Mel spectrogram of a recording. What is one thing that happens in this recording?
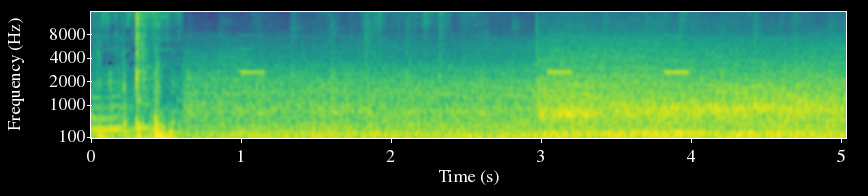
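A cash machine beeps a few times in short high tones.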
